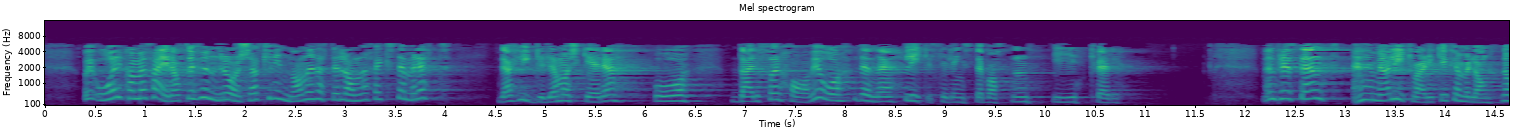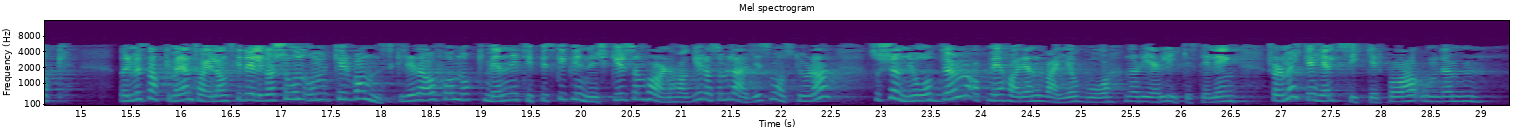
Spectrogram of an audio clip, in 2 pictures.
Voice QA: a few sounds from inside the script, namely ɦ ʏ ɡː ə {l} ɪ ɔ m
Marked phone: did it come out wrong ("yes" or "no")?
no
